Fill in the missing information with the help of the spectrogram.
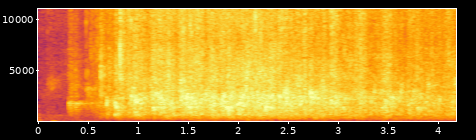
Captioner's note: audience applauding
